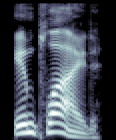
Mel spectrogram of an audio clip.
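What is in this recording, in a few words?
"implied", English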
